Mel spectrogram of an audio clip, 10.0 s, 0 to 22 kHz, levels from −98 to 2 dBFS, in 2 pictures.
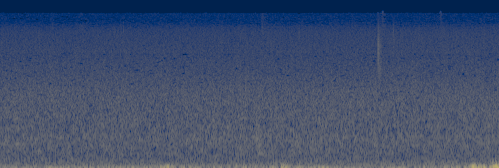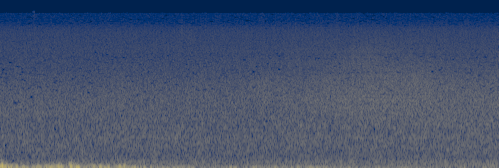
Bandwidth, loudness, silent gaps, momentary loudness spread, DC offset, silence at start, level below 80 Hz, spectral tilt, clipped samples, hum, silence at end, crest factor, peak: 16 kHz; -45 LUFS; none; 8 LU; under 0.1%; 0 s; -42 dBFS; -3.5 dB/octave; under 0.1%; none; 0 s; 22 dB; -18 dBFS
